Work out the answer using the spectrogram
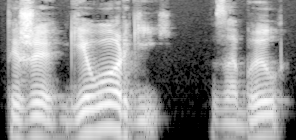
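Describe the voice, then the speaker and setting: A man voicing an excited young male sniper meeting an old schoolmate, eager and cheerful in an audiobook. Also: mid-range voice, takes it slowly, heavily acted. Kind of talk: audiobook character voice.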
